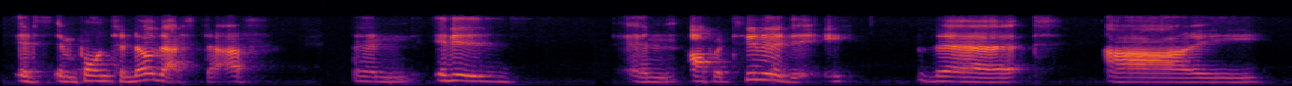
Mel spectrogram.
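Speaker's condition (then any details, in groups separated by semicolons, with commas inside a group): Down syndrome; successful heart transplant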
